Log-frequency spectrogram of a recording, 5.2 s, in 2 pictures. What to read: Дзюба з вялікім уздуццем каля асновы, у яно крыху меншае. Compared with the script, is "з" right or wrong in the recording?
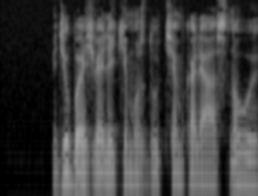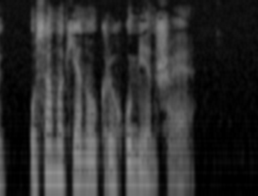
right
